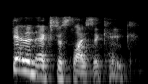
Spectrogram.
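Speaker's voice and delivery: ordinary talk, nothing marked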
